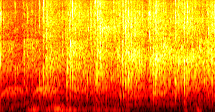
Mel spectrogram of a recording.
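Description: An audience applauds steadily, a dense wash of many hands clapping at moderate loudness that holds fairly even throughout, with no voices standing out.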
